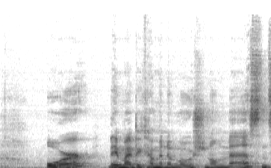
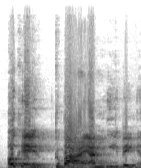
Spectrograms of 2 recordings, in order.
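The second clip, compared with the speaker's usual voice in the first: loud, higher, mock-abrupt goodbye; bluffing goodbye; 4 semitones higher, 12 dB louder than usual. Fed-up parent loudly bluffing to a toddler that they're leaving. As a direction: call it out like you're really walking away.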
